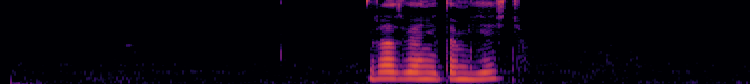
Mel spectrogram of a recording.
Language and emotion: Russian, neutral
